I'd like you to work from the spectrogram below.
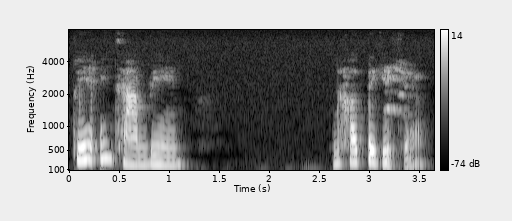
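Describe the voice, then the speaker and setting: A woman teaching English in a recorded lesson, explaining step by step and reading example sentences slowly. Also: medium pitch, lively intonation, creaky, husky. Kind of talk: recorded online language lesson. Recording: dull lo-fi recording.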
